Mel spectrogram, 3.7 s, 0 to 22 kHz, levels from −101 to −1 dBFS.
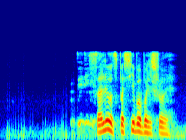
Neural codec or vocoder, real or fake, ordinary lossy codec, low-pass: none; real; none; 5.4 kHz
